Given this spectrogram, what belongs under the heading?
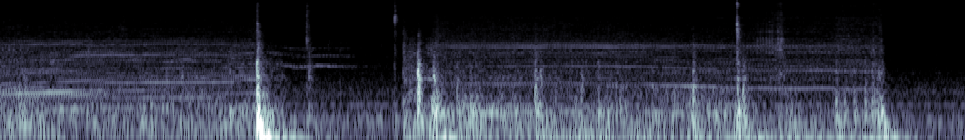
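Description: Power window motor on a Porsche Boxster with a faulty regulator, whirring steadily for several seconds with clunks and clicks along the way, close and fairly quiet, ending with a stop.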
